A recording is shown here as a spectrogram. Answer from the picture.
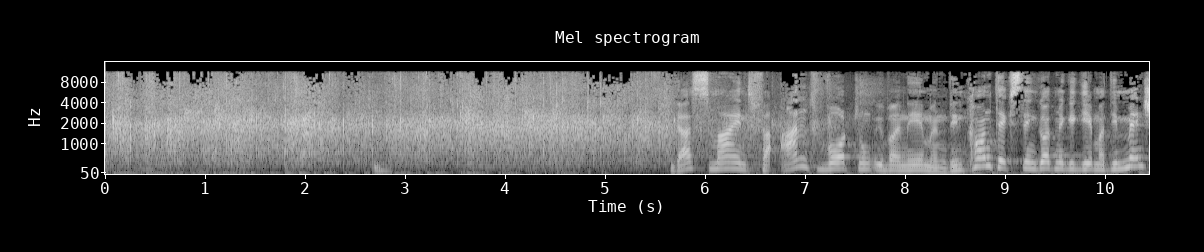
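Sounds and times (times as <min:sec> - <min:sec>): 
audience applause: 0:00.0 - 0:07.6
speech: 0:05.7 - 0:10.4.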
